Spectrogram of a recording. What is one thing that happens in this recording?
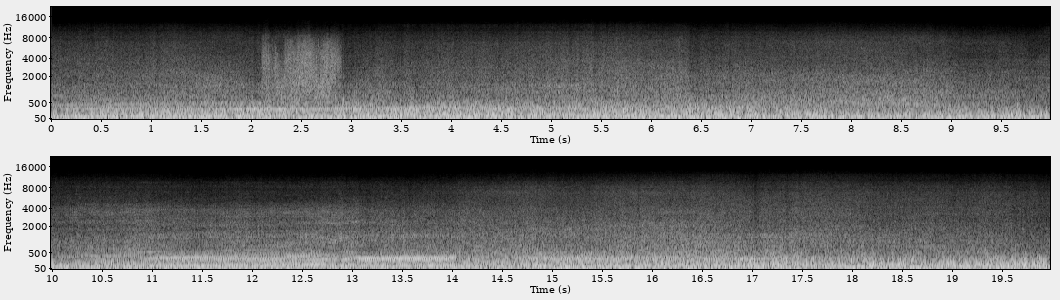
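A motorcycle engine hums steadily and shifts in pitch as it rides along.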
